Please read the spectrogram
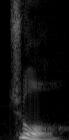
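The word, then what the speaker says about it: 作: 중국 발음으로는 리을, 기역, 비읍, 받침, 입성이 없다. 작자도 쪼. 어제 작도 쪼우. 기역, 받침 없죠.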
